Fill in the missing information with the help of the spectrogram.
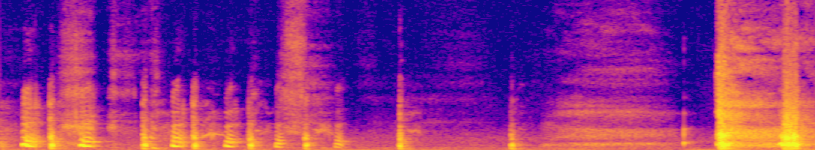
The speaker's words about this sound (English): That's your fault. How is it my fault? Because you made me laugh as I was about to cough.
